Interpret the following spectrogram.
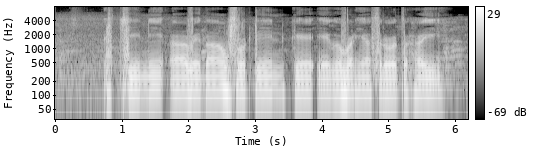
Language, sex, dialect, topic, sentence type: Magahi, male, Central/Standard, agriculture, statement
